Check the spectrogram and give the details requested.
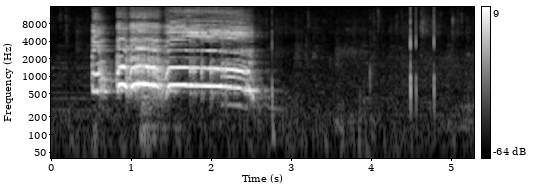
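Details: A rooster gives one full crow about two seconds long, loud and strained, ending in a falling tail. Silence follows, broken by a few faint clicks.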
